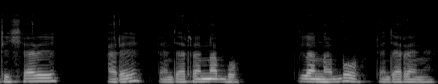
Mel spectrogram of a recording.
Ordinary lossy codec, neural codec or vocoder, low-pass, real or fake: none; none; 10.8 kHz; real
